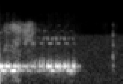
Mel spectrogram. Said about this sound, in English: Sorry, I can't get the phone to turn off.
